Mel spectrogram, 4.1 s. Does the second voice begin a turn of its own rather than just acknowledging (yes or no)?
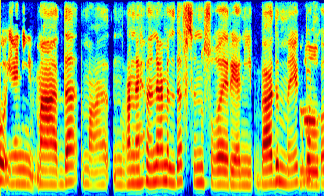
no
